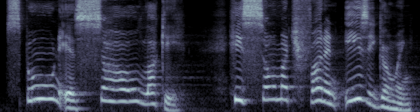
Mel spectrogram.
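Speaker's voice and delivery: a high-voiced friend sighing in envy; high envious character voice. Friend's voice envying Spoon.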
